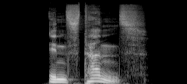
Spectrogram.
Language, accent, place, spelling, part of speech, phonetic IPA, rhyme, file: German, Germany, Berlin, Instanz, noun, [ɪnˈstant͡s], -ant͡s, De-Instanz.ogg
- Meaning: 1. legal authority 2. legal authority: authority, entity (any agency, person or level in a hierarchy considered to have authority over a situation) 3. instance (specific occurence or realization)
